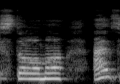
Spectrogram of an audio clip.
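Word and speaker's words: Starmer: Pressure is mounting on queer star as markets quietly price in growing political instability. We're going to see a huge backlash against Kharma. And of course, Stara rhymes with karma.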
